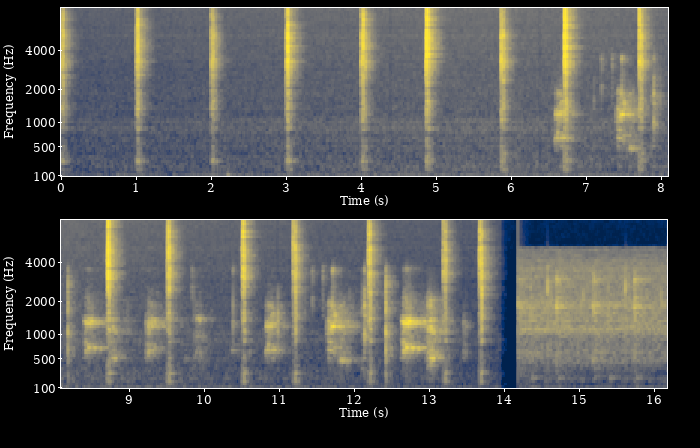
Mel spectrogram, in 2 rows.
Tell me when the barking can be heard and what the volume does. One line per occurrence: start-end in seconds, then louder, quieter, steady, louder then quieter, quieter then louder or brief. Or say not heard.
6.5-13.2 quieter then louder.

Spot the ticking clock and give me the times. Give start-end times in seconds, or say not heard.
0.0-16.1.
